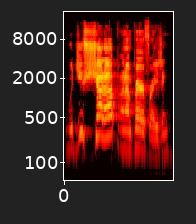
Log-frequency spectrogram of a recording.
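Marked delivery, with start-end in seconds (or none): 0.1-1.1 hollering. Retold or imitated. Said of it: "he hollered over to the other".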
